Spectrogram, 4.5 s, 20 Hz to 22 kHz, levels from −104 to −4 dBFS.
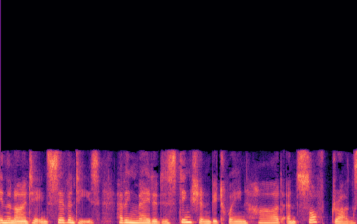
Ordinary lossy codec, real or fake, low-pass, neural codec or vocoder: MP3, 48 kbps; real; 7.2 kHz; none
